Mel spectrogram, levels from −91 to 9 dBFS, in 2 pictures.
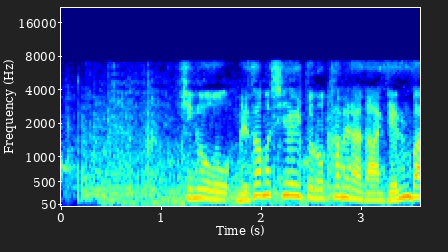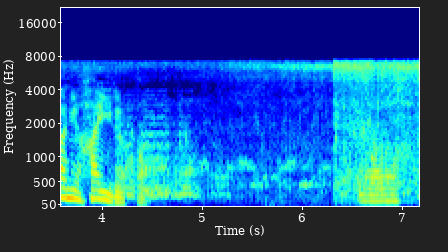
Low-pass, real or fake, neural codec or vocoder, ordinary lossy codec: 7.2 kHz; fake; codec, 16 kHz, 4 kbps, FreqCodec, smaller model; none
